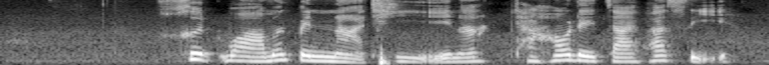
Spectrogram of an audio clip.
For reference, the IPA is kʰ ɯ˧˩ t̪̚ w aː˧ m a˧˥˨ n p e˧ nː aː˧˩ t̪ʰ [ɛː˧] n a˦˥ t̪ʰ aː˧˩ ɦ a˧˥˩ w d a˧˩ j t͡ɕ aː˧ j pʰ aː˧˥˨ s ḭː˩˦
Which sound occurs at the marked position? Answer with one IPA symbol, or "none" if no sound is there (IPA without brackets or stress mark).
iː˧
